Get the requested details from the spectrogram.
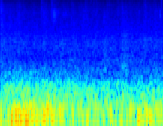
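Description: Steady rain pours down with a deep, continuous low rumble of thunder underneath, a dense, loud wash of storm noise with no voices; a sudden, unexpected summer rainstorm hitting hikers descending a ridge in Russia in the morning.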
